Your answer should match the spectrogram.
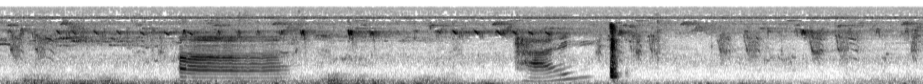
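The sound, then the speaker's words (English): A person's voice imitates a snowy owl call: a sustained, wavering screech followed by a shorter cry that slides downward, then a sharp click, over steady background noise. “I have a pet snowy owl.”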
